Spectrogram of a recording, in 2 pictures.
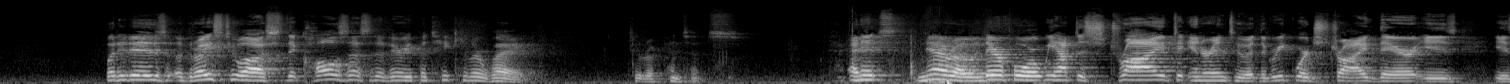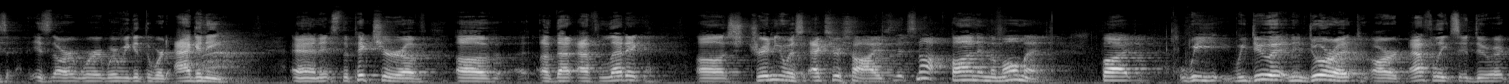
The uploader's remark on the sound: Preached the morning of September 3, 2023, for the Heidelberg Presbyterian Church in Heidelberg, Mississippi.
